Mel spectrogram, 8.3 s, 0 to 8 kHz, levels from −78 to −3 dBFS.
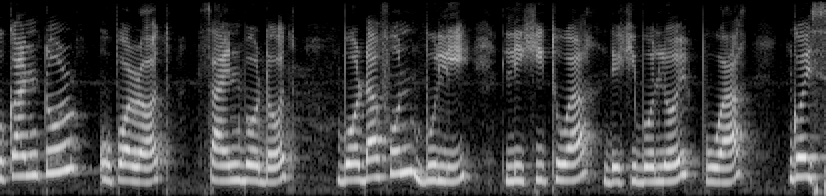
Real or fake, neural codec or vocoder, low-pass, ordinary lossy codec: real; none; none; none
